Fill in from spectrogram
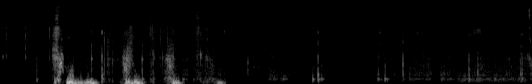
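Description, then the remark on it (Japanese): Crunchy chewing: four loud, crisp crunches in a quick, uneven rhythm, followed by softer, faint crackling mouth sounds as the chewing continues. No voices. “食べる音はあんまいい音しないかも。”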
